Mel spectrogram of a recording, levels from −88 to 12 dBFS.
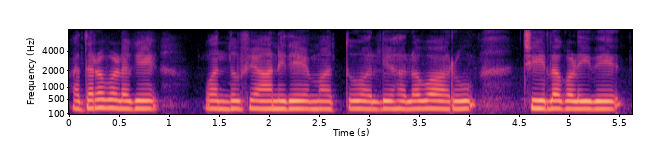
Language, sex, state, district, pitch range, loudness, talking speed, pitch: Kannada, female, Karnataka, Bidar, 220-225 Hz, -13 LUFS, 95 wpm, 225 Hz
